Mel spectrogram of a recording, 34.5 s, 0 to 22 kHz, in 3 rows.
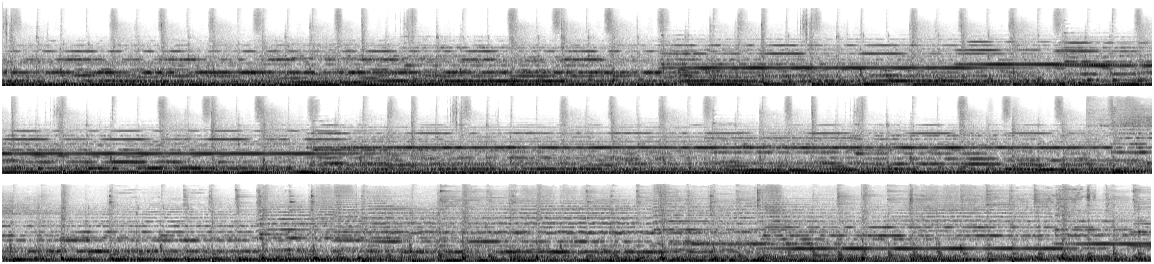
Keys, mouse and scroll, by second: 2.7 double click, 6.5-9.3 scroll up 1, 15.3-16.3 typing, 19.9 typing, 23.8-24.7 scroll up 1, 32.4 typing.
